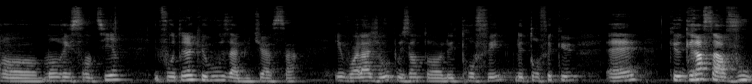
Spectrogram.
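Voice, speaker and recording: A woman blogger talking straight to her followers in an earnest, lecturing way, repeating herself and restarting often. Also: fairly low pitch. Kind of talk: casual direct-to-camera talk.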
